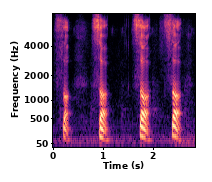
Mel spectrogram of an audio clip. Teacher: और ये जो है तीसरा स होता है दंत स, तो जीभ जो है दांत के पास में आकर इसका उच्चारण होता है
